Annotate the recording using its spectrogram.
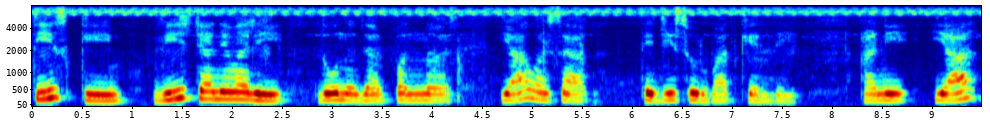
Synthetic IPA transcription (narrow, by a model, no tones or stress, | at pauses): t̪iːskimʋiːsd͡ʑanjʋaɾid̪onɦəd͡zaɾpənːasjaʋəɾsa | t̪ed͡ʑisuɾʋat̪kʰelːi | anija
